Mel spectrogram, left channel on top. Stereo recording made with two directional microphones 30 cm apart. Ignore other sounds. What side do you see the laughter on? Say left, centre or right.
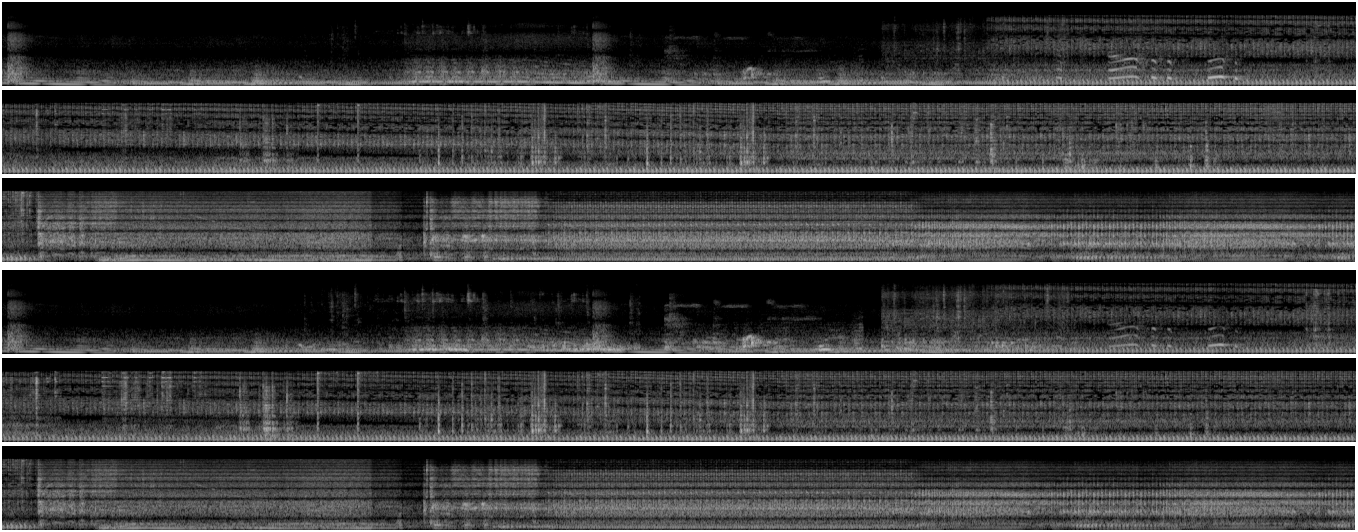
left.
